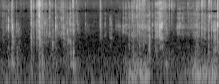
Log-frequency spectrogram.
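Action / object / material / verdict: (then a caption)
scrape / bar of soap carved with a metal blade / soap / none. A metal blade carves dry curls off the end of a solid orange oval bar of soap. Quiet, crisp scraping and crackling clicks with a bright, dry edge come in quick, uneven bursts, with a few sharper snaps standing out. A low rustle swells underneath in the second half.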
